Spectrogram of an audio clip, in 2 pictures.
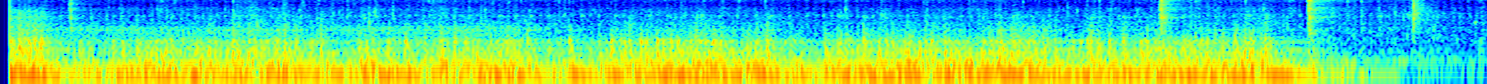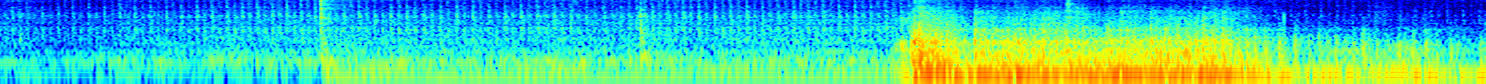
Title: Twin tub washing machine with a rumbling sound when washing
